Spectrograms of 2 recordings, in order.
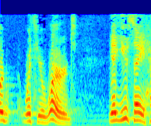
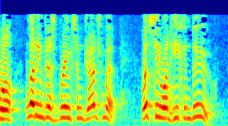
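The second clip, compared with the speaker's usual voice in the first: scoffing, mocking, jeering, full of scorn; 5 semitones higher, 5 dB louder than usual. Imitating scoffers who dare god to bring judgment: imitating a mocking tone. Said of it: "these people can mock about God".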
